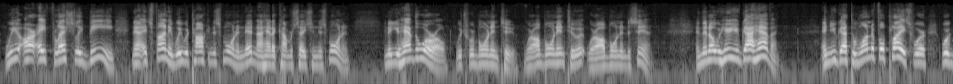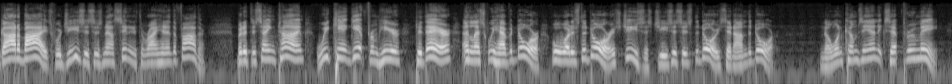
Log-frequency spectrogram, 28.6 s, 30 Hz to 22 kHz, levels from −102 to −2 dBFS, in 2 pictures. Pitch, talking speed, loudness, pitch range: 180 Hz, 230 wpm, -29 LUFS, 145-215 Hz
